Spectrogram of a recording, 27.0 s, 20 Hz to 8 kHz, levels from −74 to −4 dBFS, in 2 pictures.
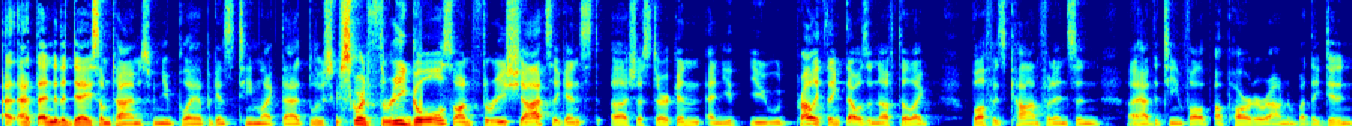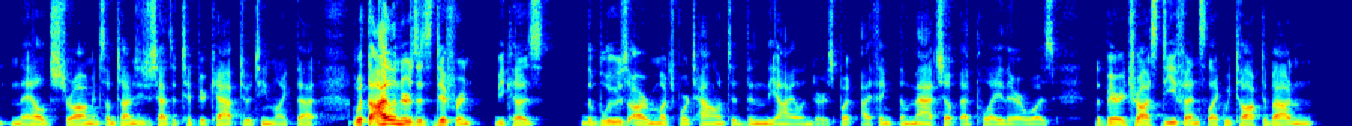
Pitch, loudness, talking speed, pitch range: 125 Hz, -19 LUFS, 225 wpm, 115-140 Hz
